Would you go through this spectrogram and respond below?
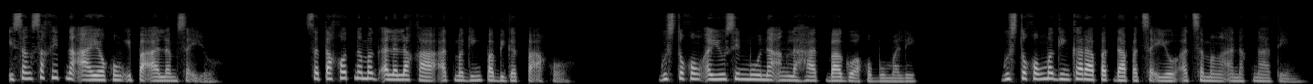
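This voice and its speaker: A woman's voice: mid-range voice, expressive, normal speed, a little mellow, no echo. A woman narrator plays a man returning to his old love in an audio romance. He is bitter yet pleading, earnestly justifying himself in a dry recording. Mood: confessing. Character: bitter, pleading man, a regretful former lover.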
